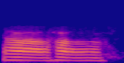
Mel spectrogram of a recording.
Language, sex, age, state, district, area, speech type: Sindhi, female, 45-60, Uttar Pradesh, Lucknow, urban, conversation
